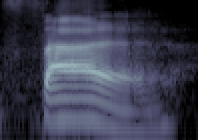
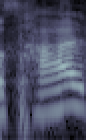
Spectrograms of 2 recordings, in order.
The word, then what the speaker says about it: 쌀: 자 한번 다 같이 발음해 봅시다. 쌀. 자, 쌀이 안 되고 살 되는 사람 한번 판단해서 알려주세요.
